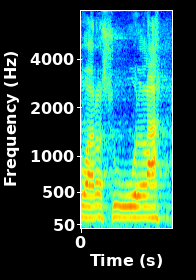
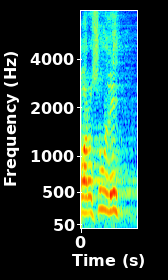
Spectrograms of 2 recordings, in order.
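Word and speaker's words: رسولُه: Yang benar bacanya. Waallaha barium minal musyrikina rasulah. Allah tidak melindungi orang musyrik dan Rasulullah pun tidak melindungi orang musyrik. Jadi kalau baca warasulih Allah tidak melindungi orang musyrik dan tidak melindungi Rasulullah.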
